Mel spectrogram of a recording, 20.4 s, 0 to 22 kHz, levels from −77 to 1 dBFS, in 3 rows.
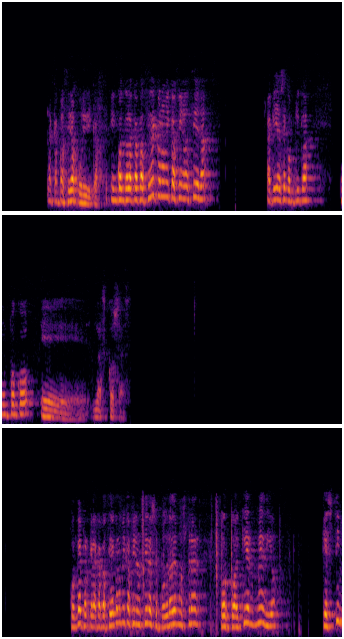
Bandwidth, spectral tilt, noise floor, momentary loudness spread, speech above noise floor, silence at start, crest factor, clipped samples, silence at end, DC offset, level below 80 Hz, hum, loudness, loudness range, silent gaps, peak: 8 kHz; -7.5 dB/octave; under -90 dBFS; 16 LU; over 68 dB; 0.9 s; 20 dB; under 0.1%; 0 s; under 0.1%; -68 dBFS; none; -22 LUFS; 12 LU; 4.39-5.22 s, 6.63-6.75 s, 9.40-10.62 s, 10.72-13.64 s, 13.70-14.96 s, 19.62-20.00 s; -4 dBFS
